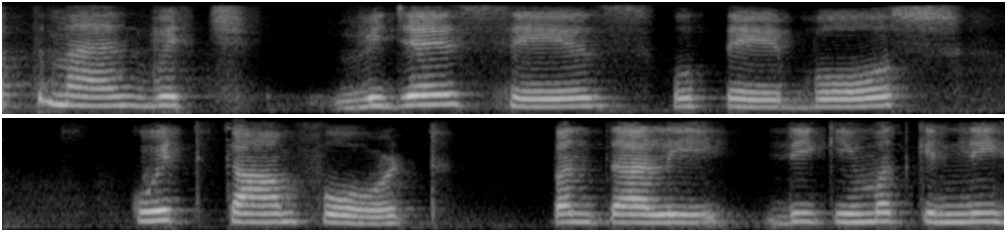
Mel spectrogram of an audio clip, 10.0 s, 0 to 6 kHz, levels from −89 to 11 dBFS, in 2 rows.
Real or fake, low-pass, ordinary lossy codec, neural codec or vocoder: fake; 5.4 kHz; AAC, 24 kbps; codec, 16 kHz, 0.4 kbps, LongCat-Audio-Codec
